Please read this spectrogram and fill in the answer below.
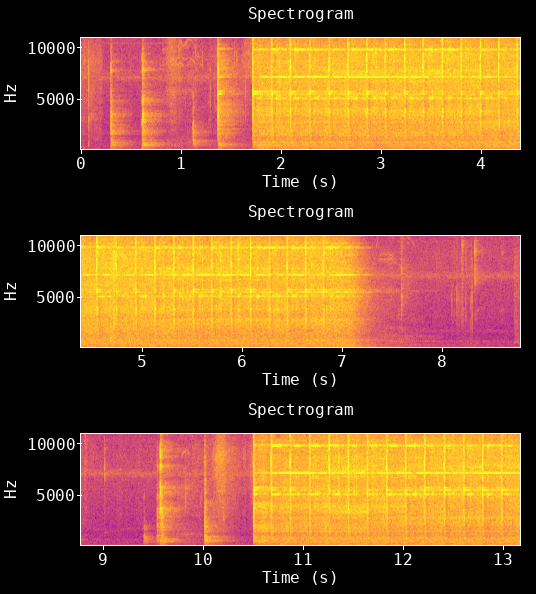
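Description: Hammer striking a brass punch against the steel rear sight of a Smith & Wesson M&P Shield slide, drifting the sight out of its dovetail. A few single taps, then a long run of rapid, even taps, a pause with a couple of single knocks, and a second rapid run.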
